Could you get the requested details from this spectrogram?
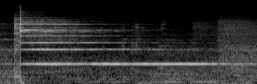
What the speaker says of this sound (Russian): и ударить в колокольчик.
